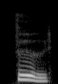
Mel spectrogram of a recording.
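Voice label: "food", English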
